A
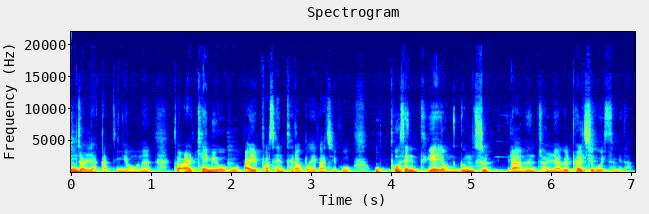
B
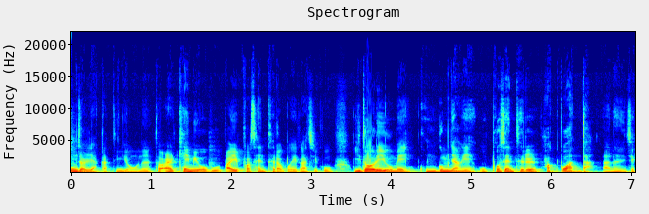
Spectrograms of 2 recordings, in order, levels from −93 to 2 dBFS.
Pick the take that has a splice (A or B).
B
